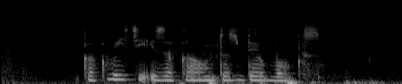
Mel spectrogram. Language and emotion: Russian, sad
